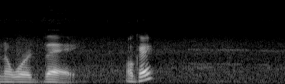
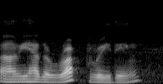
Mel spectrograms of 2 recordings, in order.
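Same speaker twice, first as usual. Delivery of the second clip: usual speaking voice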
